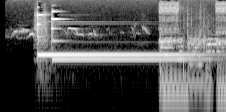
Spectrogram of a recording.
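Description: Two-tone doorbell chime: a higher ding and then a lower dong, both ringing on. Music with a bass line comes in about three-quarters of the way through.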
